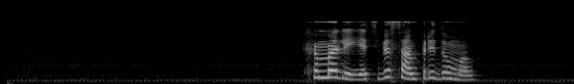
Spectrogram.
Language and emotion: Russian, positive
